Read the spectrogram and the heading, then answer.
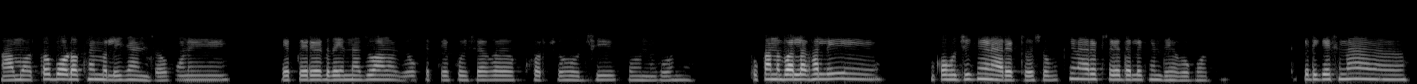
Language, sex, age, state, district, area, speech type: Odia, female, 45-60, Odisha, Angul, rural, conversation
